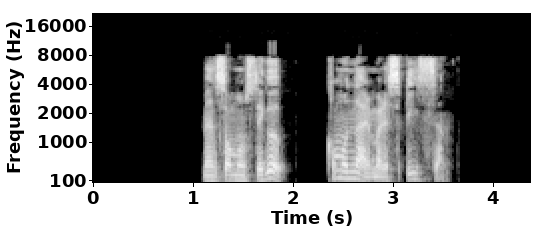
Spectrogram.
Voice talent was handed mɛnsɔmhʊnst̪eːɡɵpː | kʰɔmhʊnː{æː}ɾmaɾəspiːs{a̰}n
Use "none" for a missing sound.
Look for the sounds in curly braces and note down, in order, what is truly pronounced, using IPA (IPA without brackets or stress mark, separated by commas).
æ, ə̰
